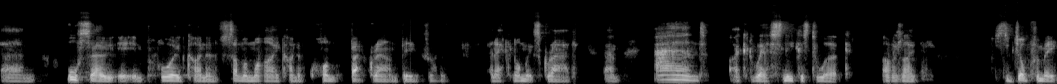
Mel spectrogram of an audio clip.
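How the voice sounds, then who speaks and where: A man speaks with a British accent, his pitch very deep and low and his intonation fairly even. The pace is moderate with long, frequent pauses, and the sound is dry and close with no echo. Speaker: advertising strategy executive. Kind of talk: interview conversation. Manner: halting, many repeated words and fillers.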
